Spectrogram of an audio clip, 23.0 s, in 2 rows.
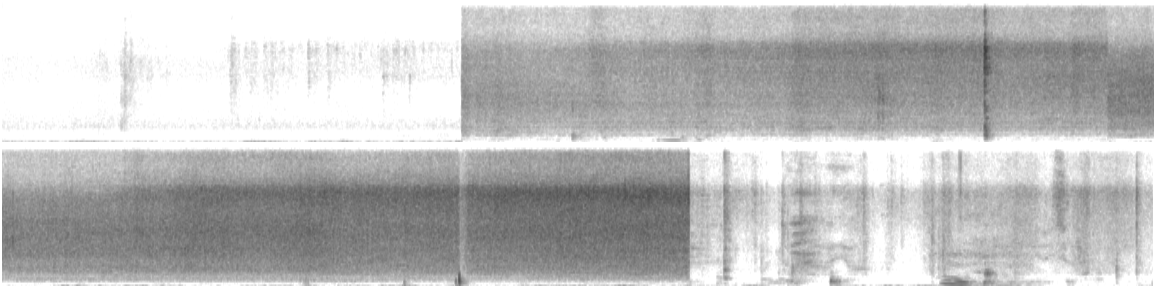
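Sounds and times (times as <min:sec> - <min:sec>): food sizzling in hot oil: 0:04.6 - 0:18.4.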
